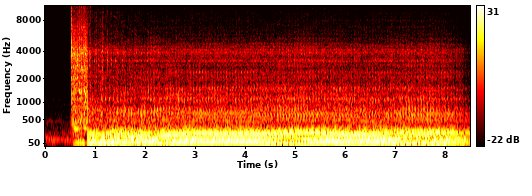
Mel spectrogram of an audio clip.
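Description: Motorcycle engine with an S&S Cycle 1200 conversion kit on an XL model fires up after a brief crank and settles into a steady, loud, rumbling run for break-in, no voices present.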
